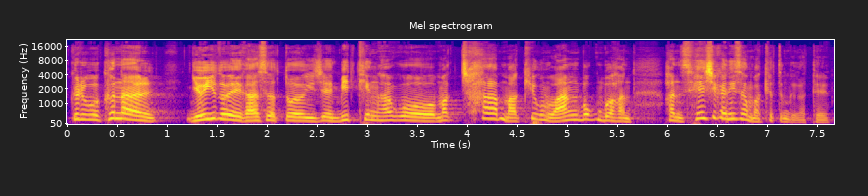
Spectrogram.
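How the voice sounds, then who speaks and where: A man's voice: high-pitched, expressive, moderate pace, few pauses, fairly bright tone. A man preaching a sermon as a pastor, telling stories and acting out the voices of his church members. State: lingering cold.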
